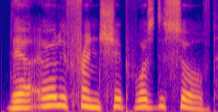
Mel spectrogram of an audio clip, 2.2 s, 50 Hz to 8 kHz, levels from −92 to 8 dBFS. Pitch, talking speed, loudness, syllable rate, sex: 190 Hz, 135 wpm, -15 LUFS, 4.4 syllables/s, male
